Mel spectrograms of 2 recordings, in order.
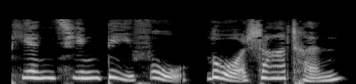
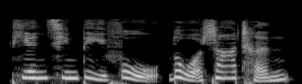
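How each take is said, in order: First: The line is read at a slower pace. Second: The line is read at a normal pace.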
